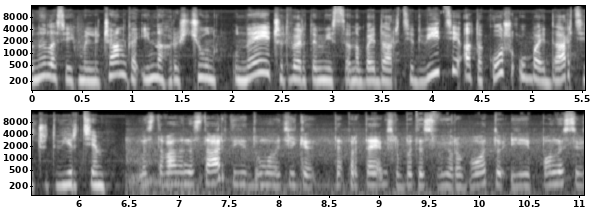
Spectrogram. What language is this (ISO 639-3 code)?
ukr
